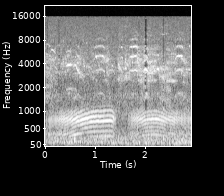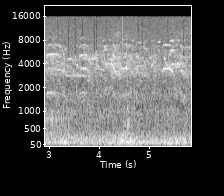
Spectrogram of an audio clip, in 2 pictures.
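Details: Atlantic puffin calls from a burrow on Seal Island, where a 2-day-old chick sits with its parents: two long, drawn-out harmonic growls lasting over a second each, followed by scattered high chirps and squeaks from other birds.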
